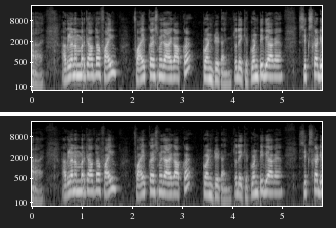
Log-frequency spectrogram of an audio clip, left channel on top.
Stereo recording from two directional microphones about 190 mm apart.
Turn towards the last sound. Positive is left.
turn(degrees=30)  # may be behind; listen again after turning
